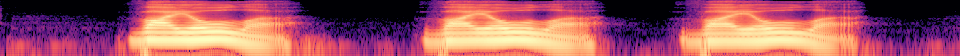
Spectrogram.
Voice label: "Viola", pronunciation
